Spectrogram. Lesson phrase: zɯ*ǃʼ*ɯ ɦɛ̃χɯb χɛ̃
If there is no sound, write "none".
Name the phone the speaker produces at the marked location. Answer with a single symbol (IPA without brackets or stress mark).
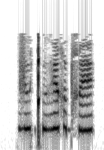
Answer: ǃʼ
